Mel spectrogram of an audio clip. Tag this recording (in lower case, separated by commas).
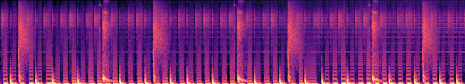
sampler, drum machine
